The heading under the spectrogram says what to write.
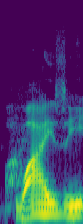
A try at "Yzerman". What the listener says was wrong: First of all, you think the Y is pronounced Y, and you think the E is pronounced E. So it sounded like his nickname was Stevie, and his last name was Zierman.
